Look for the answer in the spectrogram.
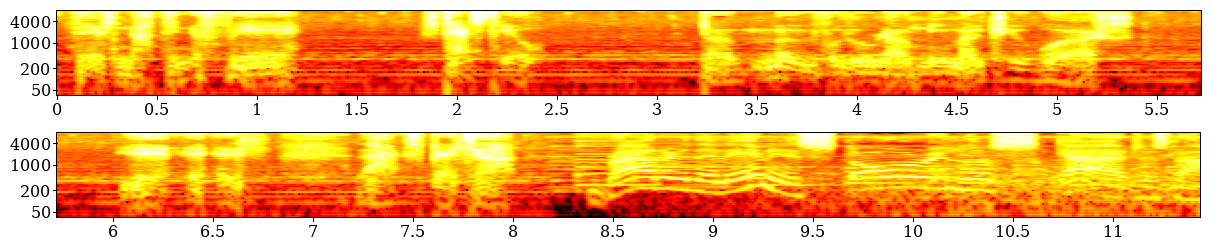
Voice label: Character; British, London-based Voice Actor; Character Demo Reel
